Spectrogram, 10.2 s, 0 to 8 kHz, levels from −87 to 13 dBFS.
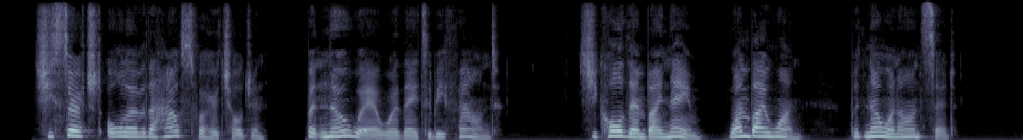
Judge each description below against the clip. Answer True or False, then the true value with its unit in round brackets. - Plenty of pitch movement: True (6.0 semitones)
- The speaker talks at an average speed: True (165 wpm)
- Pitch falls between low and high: False (215 Hz)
